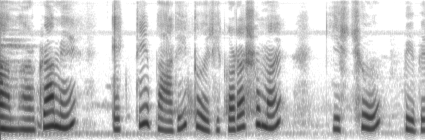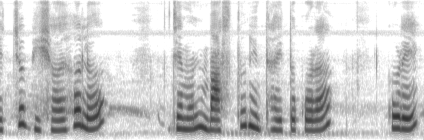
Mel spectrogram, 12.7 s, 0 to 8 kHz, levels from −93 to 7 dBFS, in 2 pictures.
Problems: background sounds at intervals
